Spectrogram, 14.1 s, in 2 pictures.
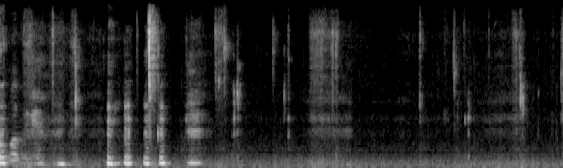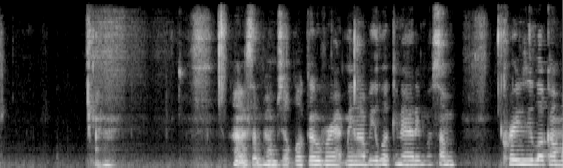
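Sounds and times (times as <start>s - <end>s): person speaking: 0.0s - 1.0s
person chewing food: 2.6s - 4.4s, 5.1s - 8.2s.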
